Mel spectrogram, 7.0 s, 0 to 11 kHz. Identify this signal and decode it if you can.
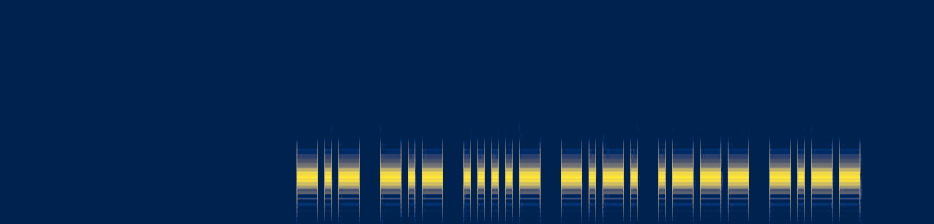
Morse code, heard as a keyed tone, about 22 wpm, 700 Hz. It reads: KK4CJY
